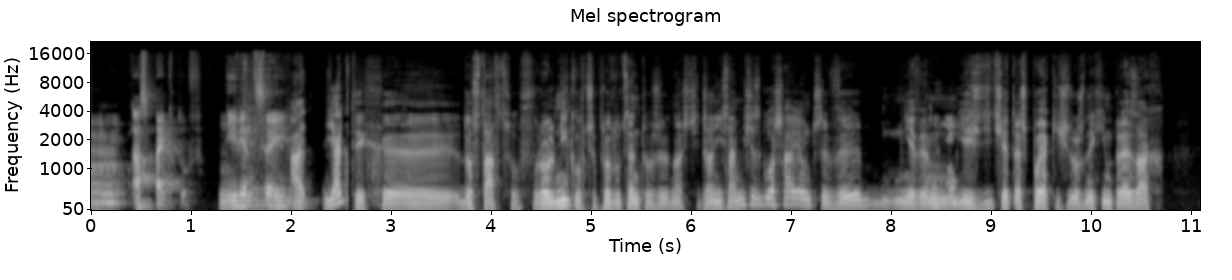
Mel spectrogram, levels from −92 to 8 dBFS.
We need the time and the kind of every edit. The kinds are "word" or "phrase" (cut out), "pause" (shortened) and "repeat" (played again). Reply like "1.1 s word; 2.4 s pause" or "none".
1.2 s pause; 2.6 s word; 6.1 s phrase

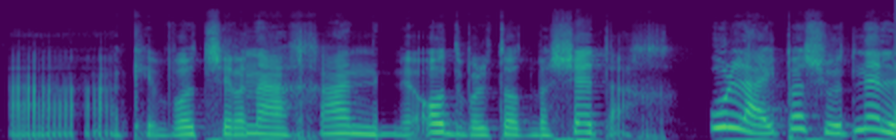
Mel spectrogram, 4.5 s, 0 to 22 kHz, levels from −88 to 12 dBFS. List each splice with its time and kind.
1.2 s word; 1.9 s word; 3.5 s pause

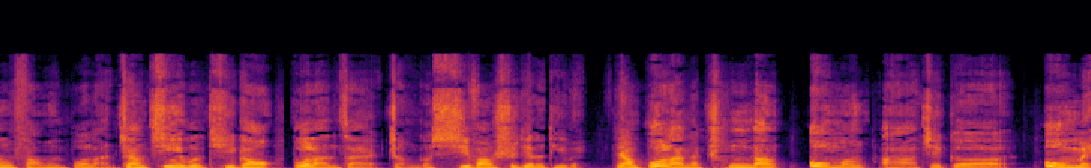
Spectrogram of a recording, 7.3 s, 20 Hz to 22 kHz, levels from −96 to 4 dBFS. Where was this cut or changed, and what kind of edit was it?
1.9 s pause; 5.8 s pause

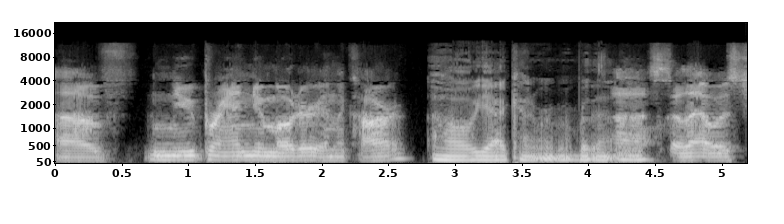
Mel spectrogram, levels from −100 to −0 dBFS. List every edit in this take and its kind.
none

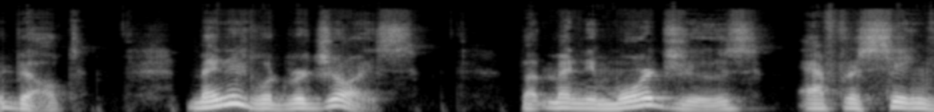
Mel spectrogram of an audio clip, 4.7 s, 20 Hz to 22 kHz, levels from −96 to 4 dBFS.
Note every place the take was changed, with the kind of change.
1.2 s word

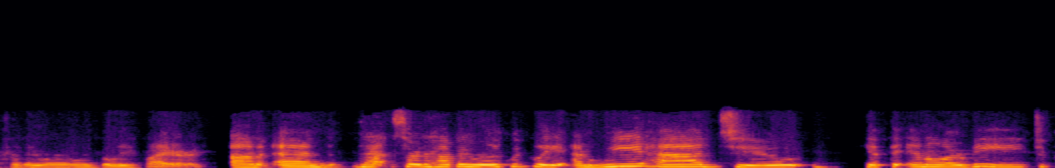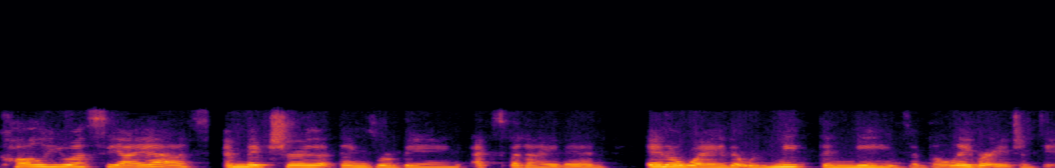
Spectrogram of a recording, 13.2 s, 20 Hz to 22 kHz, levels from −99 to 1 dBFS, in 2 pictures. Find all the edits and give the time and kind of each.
1.3 s pause; 7.9 s pause

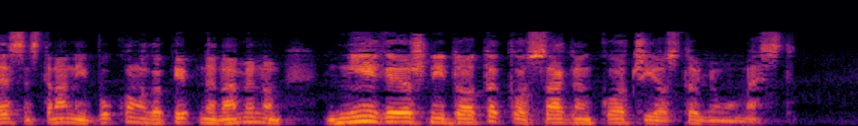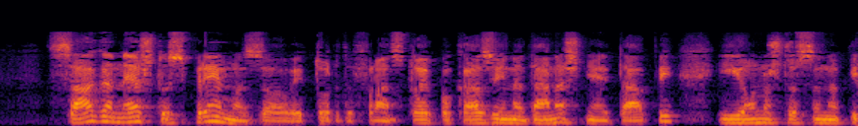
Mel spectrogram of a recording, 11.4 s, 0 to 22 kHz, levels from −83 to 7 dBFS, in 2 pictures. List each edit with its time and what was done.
none

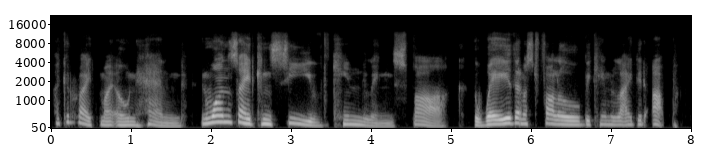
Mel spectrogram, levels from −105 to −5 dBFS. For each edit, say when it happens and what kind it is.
3.5 s word; 5.9 s word

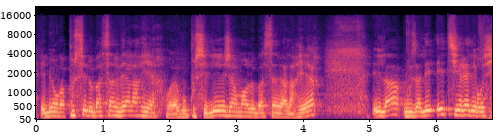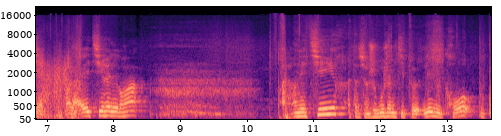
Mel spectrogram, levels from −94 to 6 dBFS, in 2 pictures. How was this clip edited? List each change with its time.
6.6 s word

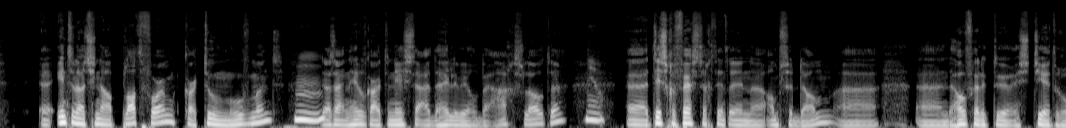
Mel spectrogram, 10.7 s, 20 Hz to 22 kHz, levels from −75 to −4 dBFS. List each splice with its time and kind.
3.6 s word; 7.2 s word

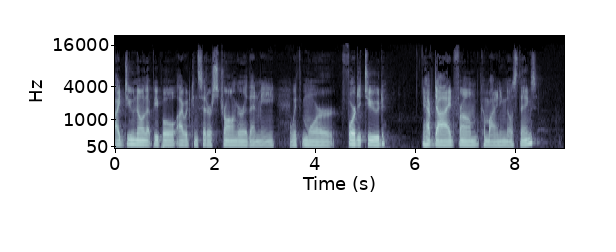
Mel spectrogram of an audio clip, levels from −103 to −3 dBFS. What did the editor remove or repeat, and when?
3.5 s word

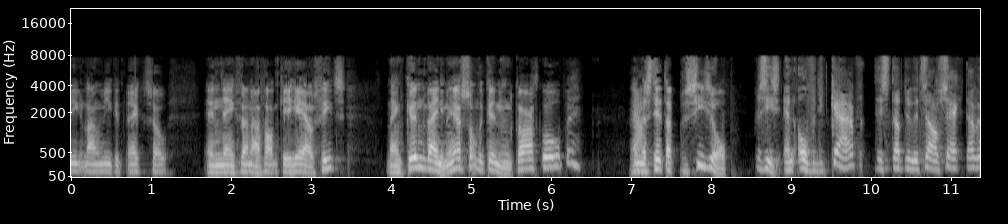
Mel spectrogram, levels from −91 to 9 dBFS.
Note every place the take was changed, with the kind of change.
4.6 s phrase; 10.1 s word

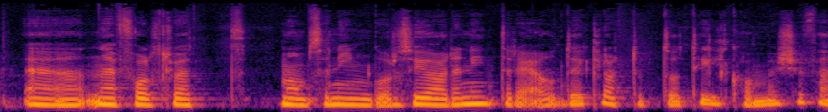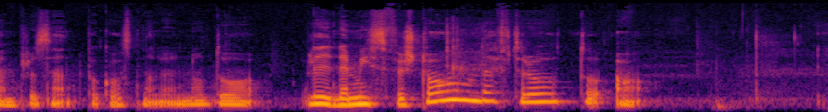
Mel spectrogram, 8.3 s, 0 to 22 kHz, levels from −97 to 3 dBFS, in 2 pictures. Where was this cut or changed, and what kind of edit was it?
5.5 s pause

